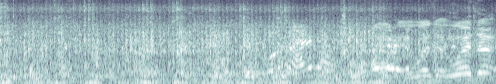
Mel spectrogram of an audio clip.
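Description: A tractor engine idles with a steady low rumble while people talk loudly over it close by.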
